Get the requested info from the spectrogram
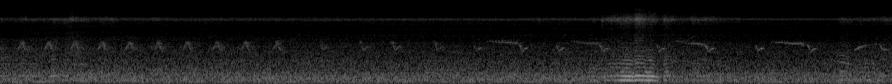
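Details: A flying beetle in a blackberry bush gives a low, steady droning buzz, with a bee buzzing nearby and birds chirping faintly.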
